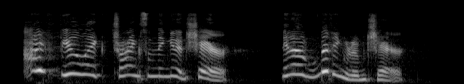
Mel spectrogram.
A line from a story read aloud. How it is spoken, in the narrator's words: Clark said brightly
